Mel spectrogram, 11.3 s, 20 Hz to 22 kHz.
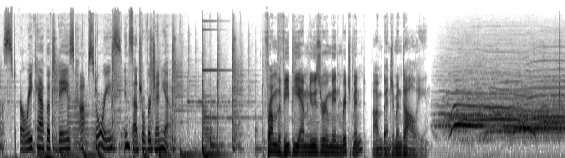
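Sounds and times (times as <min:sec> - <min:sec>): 
speech: 0:00.2 - 0:03.7, 0:05.3 - 0:08.6
high whoops and shouts: 0:08.6 - 0:11.2
hundreds of people cheering outdoors on an avenue: 0:08.6 - 0:11.2.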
